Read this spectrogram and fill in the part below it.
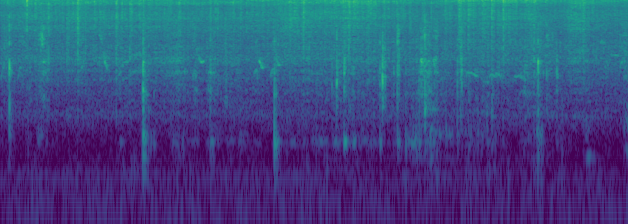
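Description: Eggplant frying in oil with chillies and salt gives a soft, constant sizzle, broken by scattered light spatula scrapes and stirring clicks against the pan, fairly quiet and with no talk.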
